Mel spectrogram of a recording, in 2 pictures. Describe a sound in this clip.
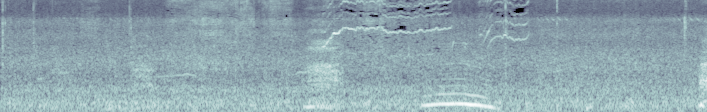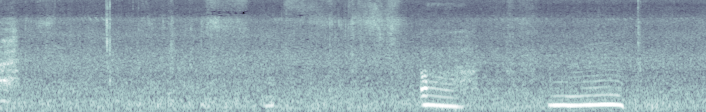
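A young woman chews food noisily close by.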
